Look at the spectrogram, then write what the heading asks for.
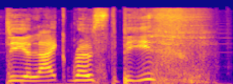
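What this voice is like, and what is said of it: Jeff Bridges impression, Dutch accent. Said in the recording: “all I can picture in my head is Jeff Bridges' accent, his Dutch accent in the movie”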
